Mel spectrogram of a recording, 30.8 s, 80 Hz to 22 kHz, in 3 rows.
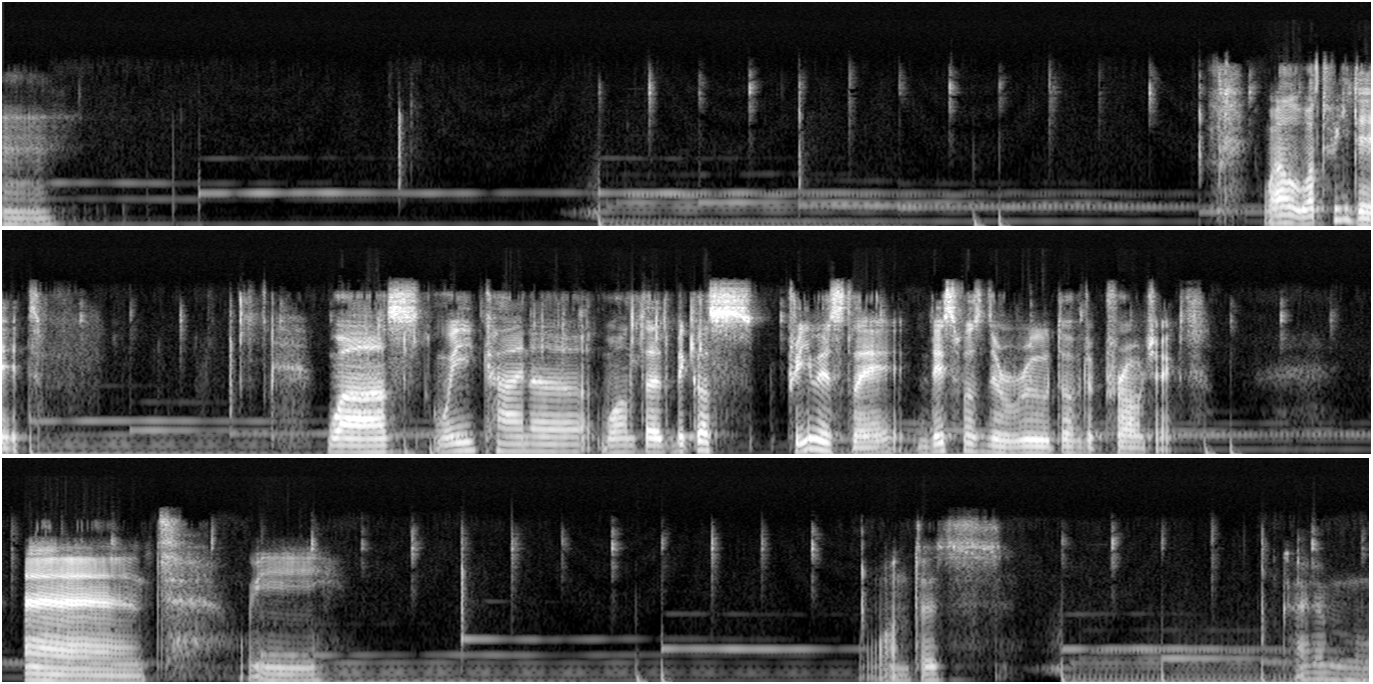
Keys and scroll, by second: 12.1 Left, 12.9 Down, 14.2 Up, 15.4 Right.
